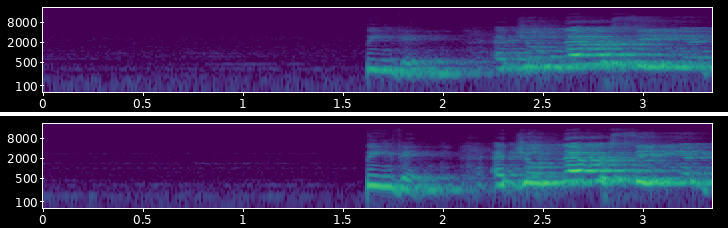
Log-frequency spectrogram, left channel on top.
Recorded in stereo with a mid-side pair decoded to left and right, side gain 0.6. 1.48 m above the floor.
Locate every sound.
1.6 s a shout: 45° right, 0.6 m; by 3.4 s 60° right, 2.0 m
